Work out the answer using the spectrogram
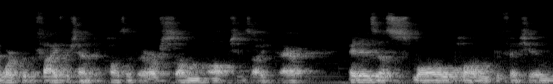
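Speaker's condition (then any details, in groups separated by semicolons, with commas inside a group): No condition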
